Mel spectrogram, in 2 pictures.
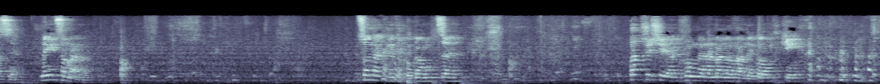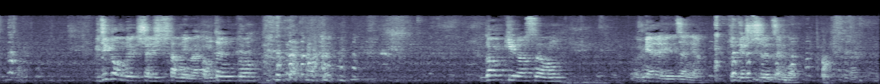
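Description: A young man speaks into a microphone with animation, heard through loudspeakers in an echoing room.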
